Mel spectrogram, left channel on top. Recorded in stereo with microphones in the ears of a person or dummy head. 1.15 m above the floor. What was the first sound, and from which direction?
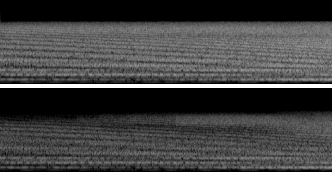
A drone, 80° left.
